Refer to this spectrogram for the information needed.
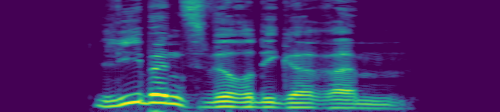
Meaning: strong dative masculine/neuter singular comparative degree of liebenswürdig
- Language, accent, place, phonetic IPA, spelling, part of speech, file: German, Germany, Berlin, [ˈliːbənsvʏʁdɪɡəʁəm], liebenswürdigerem, adjective, De-liebenswürdigerem.ogg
